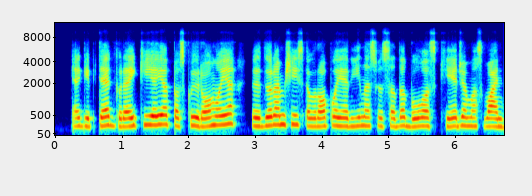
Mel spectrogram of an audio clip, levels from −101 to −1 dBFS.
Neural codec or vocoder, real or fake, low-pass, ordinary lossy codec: codec, 16 kHz, 1 kbps, FunCodec, trained on LibriTTS, 50 frames a second; fake; 7.2 kHz; Opus, 24 kbps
